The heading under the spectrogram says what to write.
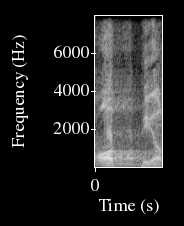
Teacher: قالت، قاف کو موٹا ادا کریں گے، الف مدہ ہے، لت تا کو ہلانا نہیں ہے، ربی را کو موٹا ادا کریں گے، را کو با سے سختی سے ملائیں گے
